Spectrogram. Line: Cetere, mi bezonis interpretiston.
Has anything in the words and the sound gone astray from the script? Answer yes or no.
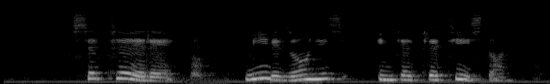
yes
